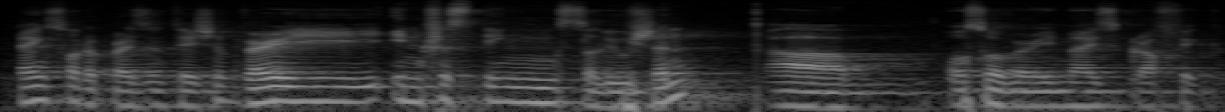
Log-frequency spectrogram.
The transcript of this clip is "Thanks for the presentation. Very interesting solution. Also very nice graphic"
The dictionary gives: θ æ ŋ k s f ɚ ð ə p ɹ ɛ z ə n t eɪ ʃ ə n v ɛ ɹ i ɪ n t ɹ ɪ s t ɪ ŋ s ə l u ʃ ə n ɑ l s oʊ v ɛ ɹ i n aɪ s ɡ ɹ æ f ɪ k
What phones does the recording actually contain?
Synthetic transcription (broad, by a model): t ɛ ŋ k s f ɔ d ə p ɹ ɛ z ə n t eɪ ʃ ə n v ɛ ɹ i ɪ n t ɹ ɪ s t ɪ ŋ s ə l u ʃ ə n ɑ l s oʊ v ɛ ɹ i n aɪ s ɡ ɹ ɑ f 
